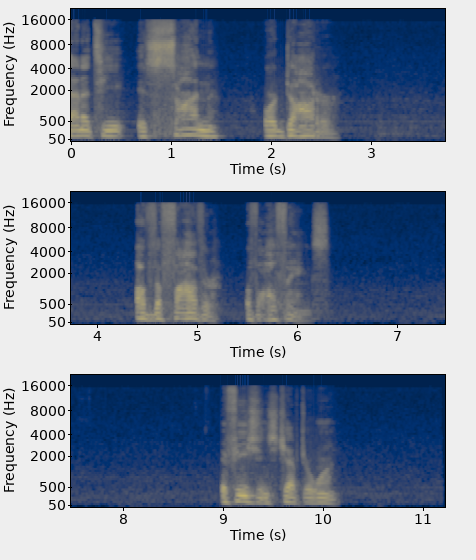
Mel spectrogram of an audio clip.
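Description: A man speaks with animation in a room with some echo.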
